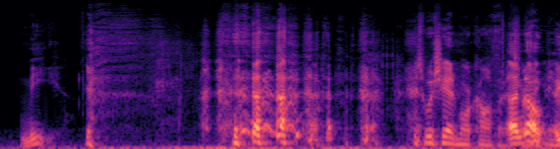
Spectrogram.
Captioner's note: chuckles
